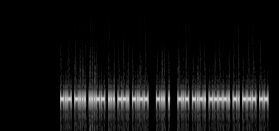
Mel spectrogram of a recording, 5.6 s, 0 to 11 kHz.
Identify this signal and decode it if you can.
Morse code, heard as a keyed tone, about 52 wpm, 700 Hz. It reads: KB3SGY DE KC9NOM
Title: USA Callsign DE Callsign - 6 Characters - 50wpm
